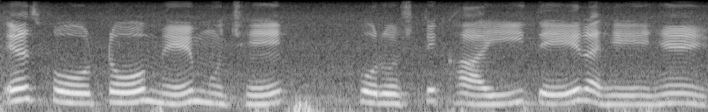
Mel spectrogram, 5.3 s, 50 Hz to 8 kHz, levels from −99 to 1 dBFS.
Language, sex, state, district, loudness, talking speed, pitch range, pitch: Hindi, female, Madhya Pradesh, Umaria, -15 LUFS, 100 wpm, 205-245 Hz, 215 Hz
